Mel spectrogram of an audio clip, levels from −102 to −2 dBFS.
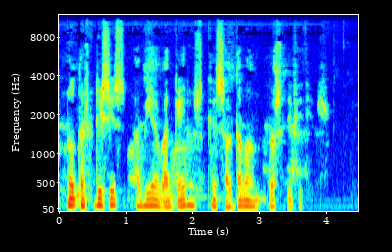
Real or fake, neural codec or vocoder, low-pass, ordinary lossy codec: real; none; 10.8 kHz; MP3, 64 kbps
